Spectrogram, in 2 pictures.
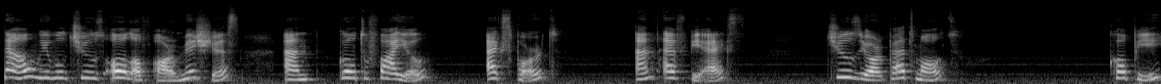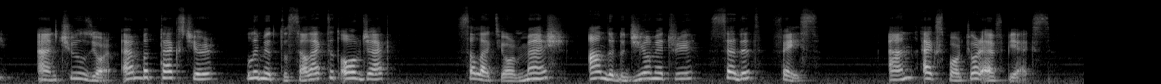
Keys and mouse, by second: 0.2 middle click, 0.9 middle click, 3.4-5.5 drag.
